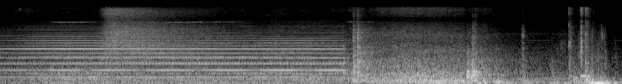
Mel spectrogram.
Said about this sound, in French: Mesdames et messieurs, notre train à destination de Paris-Austerlitz va partir pour des gardes à la fermeture des portes à jonction des bas.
